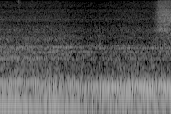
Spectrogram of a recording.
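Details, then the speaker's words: Ford Mustang that was hard starting, running after starter fluid ruled out inertia switch and fuel rail pressure sensor: low rumbling idle with a slight wavering hum, revs falling when gas is added; very weak dying fuel pump suspected. "So this seems to have the car running now, but the fuel pump is very, very weak, and it's just not going to last long."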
